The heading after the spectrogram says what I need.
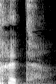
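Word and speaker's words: חטא: Le mot hébraïque chet, péché, se compose en réalité de 3 lettres. Or, 2 seulement sont prononcées. La dernière est muette, c'est la lettre Aleph, qui symbolise l'unicité, l'éternel.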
